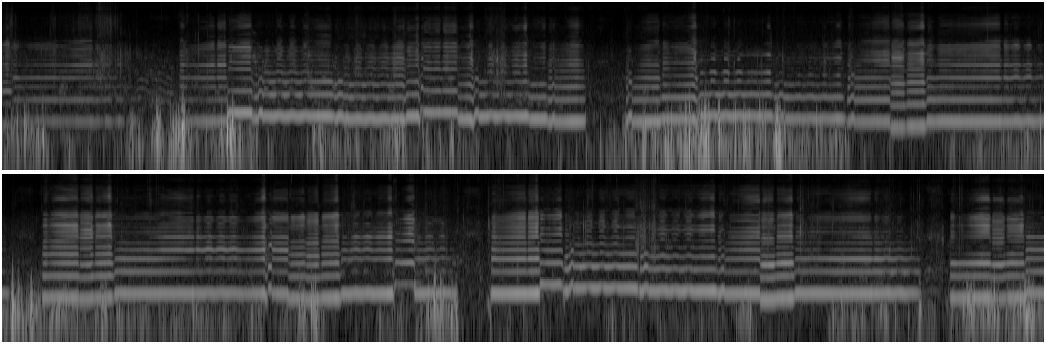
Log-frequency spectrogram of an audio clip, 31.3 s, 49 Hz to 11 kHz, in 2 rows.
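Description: Armenian duduk, a double-reed woodwind, playing a slow solo melody of long held notes with short bends between them, breaking off briefly for breath about 9 and 22 seconds in.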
